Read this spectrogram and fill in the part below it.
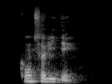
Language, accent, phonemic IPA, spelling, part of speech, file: French, France, /kɔ̃.sɔ.li.de/, consolidé, verb, LL-Q150 (fra)-consolidé.wav
- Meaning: past participle of consolider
